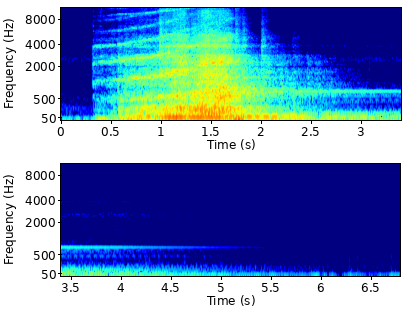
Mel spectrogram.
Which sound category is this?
Sound effects > Other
